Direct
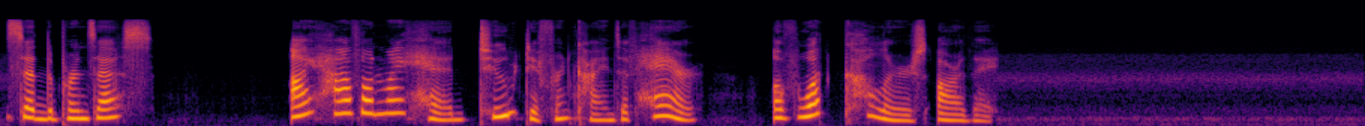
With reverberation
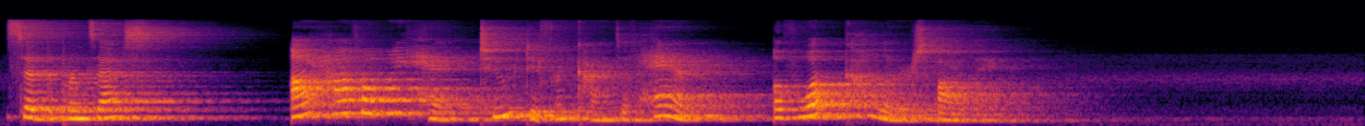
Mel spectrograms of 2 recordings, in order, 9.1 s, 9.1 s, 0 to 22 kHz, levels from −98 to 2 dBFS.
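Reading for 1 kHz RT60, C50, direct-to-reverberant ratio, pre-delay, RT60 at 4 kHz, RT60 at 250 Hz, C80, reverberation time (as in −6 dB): 1.6 s, 3.5 dB, 0.5 dB, 10 ms, 1.3 s, 1.8 s, 5.0 dB, 1.7 s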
